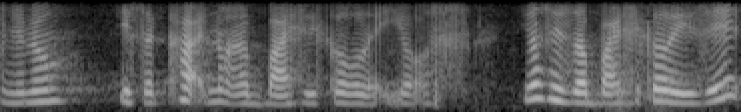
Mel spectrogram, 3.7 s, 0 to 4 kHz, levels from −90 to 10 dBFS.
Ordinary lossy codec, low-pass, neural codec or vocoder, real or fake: AAC, 32 kbps; 3.6 kHz; vocoder, 22.05 kHz, 80 mel bands, WaveNeXt; fake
